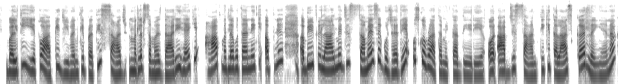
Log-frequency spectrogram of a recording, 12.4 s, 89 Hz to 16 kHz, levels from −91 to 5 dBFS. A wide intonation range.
Yes: wide, 6.2 semitones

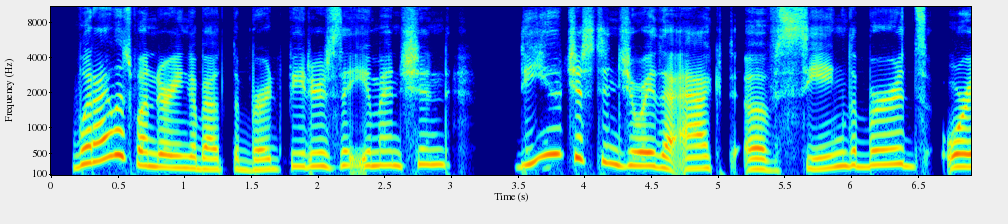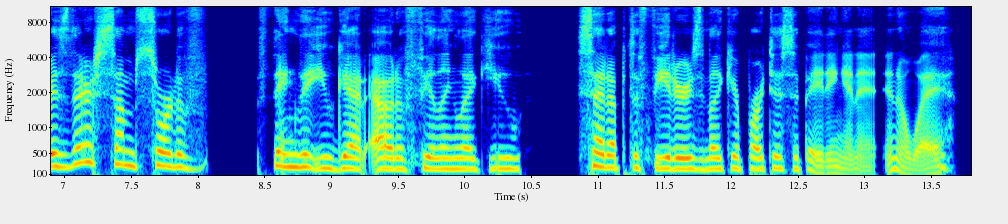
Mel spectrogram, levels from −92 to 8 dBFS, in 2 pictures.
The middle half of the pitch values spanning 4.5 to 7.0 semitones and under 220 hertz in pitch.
No: average, 4.8 semitones; high, 230 Hz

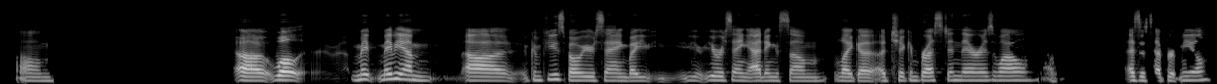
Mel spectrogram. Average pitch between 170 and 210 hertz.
Yes: medium, 185 Hz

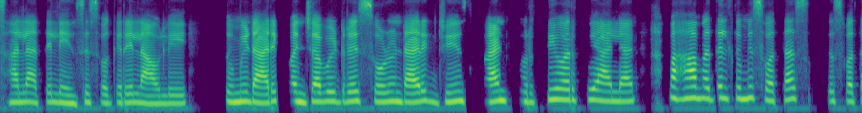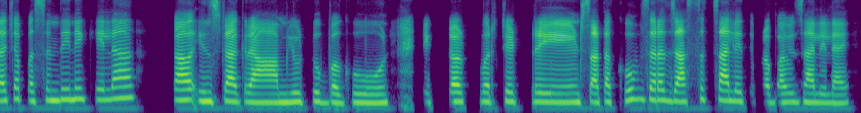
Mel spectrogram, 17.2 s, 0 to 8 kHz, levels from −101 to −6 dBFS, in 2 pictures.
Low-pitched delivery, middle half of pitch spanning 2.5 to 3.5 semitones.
No: high, 205 Hz; average, 2.9 semitones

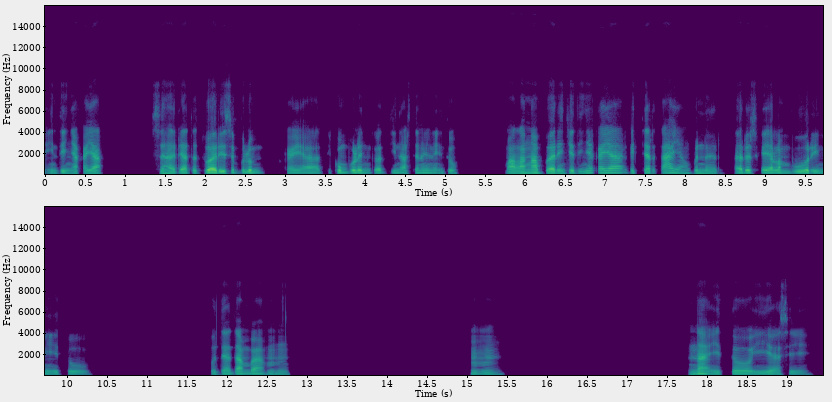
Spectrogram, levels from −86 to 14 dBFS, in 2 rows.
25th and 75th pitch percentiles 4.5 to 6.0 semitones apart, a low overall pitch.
No: average, 4.1 semitones; low, 115 Hz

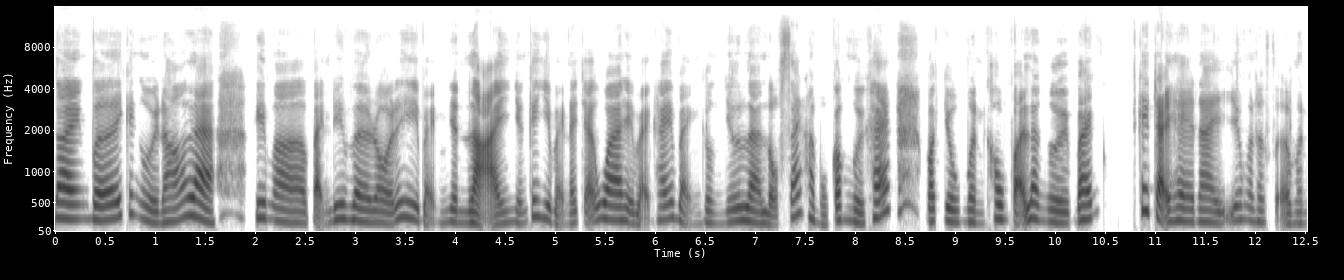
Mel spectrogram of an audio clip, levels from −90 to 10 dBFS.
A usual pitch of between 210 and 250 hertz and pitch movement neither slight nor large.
No: high, 200 Hz; average, 4.5 semitones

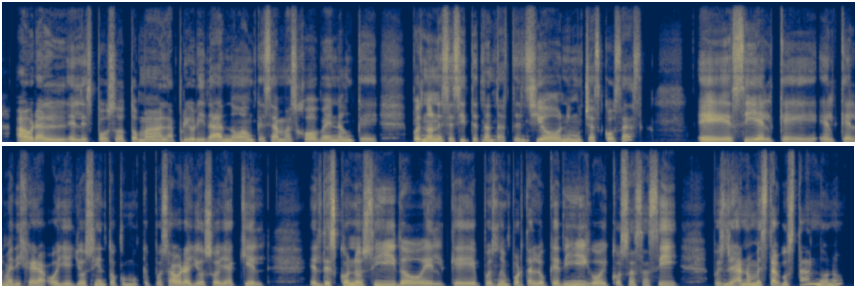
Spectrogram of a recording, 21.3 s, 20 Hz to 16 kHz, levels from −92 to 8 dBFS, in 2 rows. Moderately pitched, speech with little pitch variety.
No: medium, 170 Hz; average, 3.3 semitones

